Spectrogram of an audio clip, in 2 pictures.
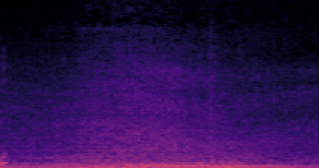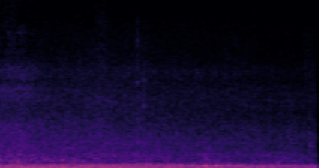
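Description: A road vehicle passing close by on the street: a low rumble with tyre hiss that swells to its loudest about two seconds in, then slowly fades away.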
